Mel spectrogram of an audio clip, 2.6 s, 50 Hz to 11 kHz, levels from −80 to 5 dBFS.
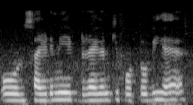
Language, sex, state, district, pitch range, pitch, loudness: Hindi, female, Haryana, Jhajjar, 200-225 Hz, 210 Hz, -14 LUFS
